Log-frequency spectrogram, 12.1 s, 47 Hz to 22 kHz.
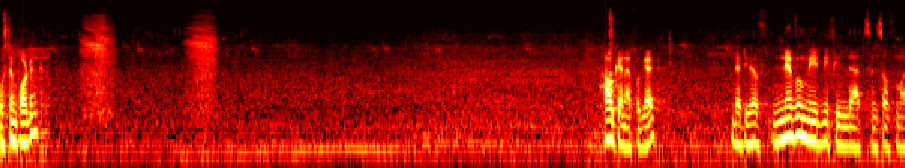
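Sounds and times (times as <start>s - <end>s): short breathy hiss: 1.0s - 1.6s, 2.4s - 3.0s.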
